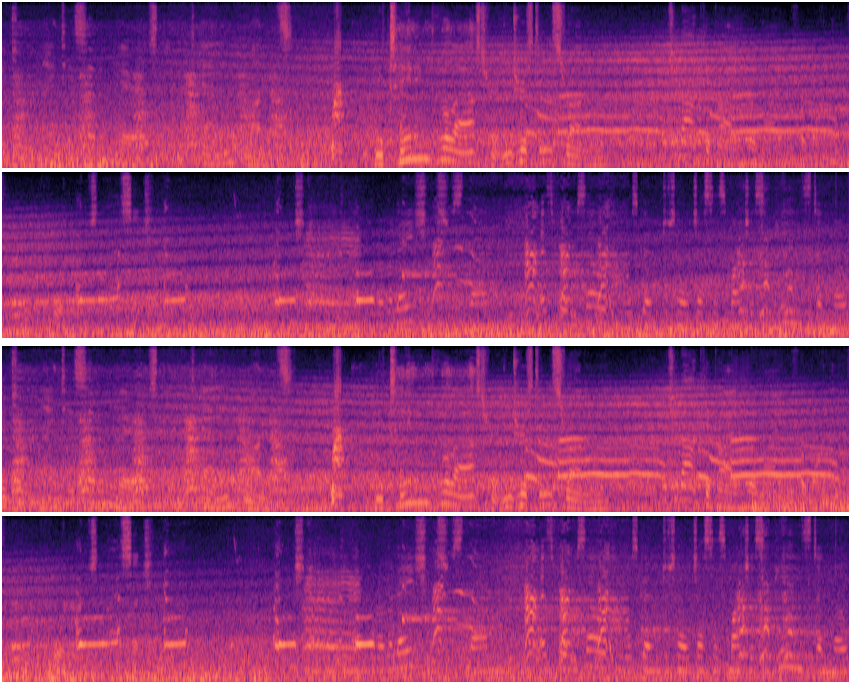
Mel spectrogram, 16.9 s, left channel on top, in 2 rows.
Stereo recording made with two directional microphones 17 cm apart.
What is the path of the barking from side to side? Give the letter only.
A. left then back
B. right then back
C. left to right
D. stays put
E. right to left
D.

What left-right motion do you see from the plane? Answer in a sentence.
In this clip you hear the plane move to the left.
